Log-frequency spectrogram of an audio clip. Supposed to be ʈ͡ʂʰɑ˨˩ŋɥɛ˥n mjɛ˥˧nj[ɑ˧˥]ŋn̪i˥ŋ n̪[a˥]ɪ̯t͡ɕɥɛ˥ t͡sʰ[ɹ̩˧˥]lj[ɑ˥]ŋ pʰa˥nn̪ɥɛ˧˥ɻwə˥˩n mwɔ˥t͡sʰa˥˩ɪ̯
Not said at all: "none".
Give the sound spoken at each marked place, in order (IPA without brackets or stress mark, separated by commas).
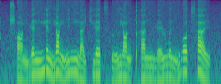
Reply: ɑ˥˩, a˨˩, ɹ̩˧˥, ɑ˥˩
